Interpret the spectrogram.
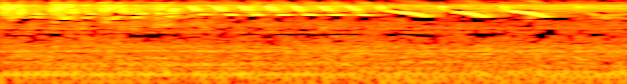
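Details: Red siskin (Spinus cucullatus), song: song of a bird in breeding condition.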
